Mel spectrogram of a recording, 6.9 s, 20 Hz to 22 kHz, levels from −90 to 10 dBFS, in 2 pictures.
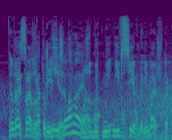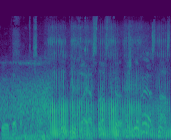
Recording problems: animal sounds; very loud; throughout; 3 dB above the speech

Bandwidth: 13.5 kHz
